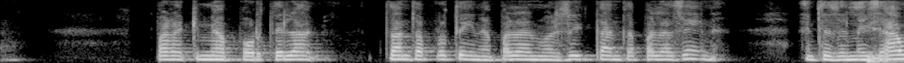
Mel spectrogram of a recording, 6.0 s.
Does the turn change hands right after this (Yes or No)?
No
